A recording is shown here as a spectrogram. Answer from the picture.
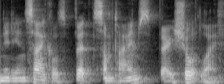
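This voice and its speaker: This man has an ordinary speaking voice, fairly low in pitch, and talks at a moderate pace. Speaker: professor. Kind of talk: lecture.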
